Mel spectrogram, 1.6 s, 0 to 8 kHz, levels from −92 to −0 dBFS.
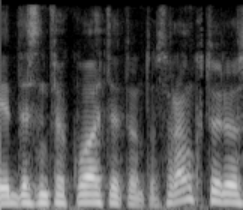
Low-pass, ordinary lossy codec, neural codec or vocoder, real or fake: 7.2 kHz; AAC, 48 kbps; none; real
